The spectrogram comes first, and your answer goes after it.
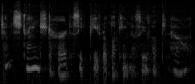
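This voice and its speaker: A woman reading a bedtime story in a breathy, soothing ASMR whisper. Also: medium pitch, expressive. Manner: hushed, unhurried, soothing delivery. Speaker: storybook reader.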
